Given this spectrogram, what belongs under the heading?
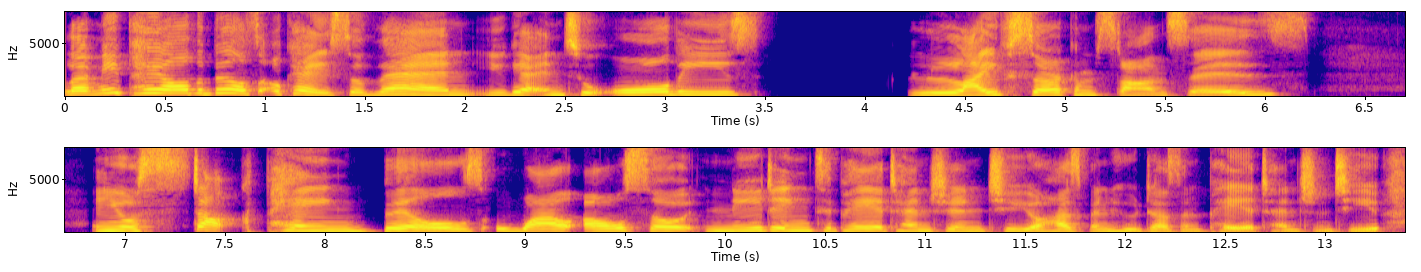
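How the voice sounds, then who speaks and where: An animated woman's medium-pitched voice with an American accent, very wide pitch swings and a fairly slow pace, on a very clean recording with a silent background. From Queens, New York City. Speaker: podcast host, lawyer. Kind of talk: casual chat.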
